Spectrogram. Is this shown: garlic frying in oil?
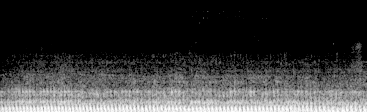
no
